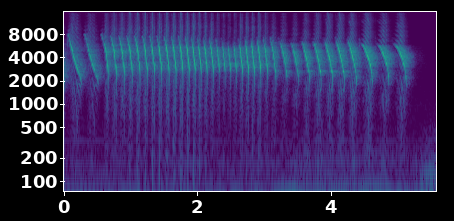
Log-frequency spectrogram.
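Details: Canary in rolling 'ngerol' song, used to prompt other canaries to sing: a long fast trill of rapidly repeated bright notes that slows slightly toward the end into distinct descending strokes.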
